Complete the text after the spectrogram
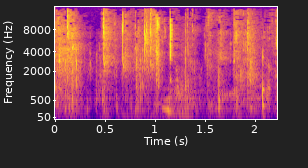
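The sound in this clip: Someone chews crunchy almond snacks. Dense, continuous crackling crunches and biting sounds fill the stretch with no pause, at a moderate, steady level.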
